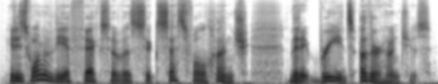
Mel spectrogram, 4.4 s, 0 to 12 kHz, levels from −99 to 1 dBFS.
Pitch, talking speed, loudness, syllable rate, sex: 120 Hz, 205 wpm, -18 LUFS, 5.7 syllables/s, male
